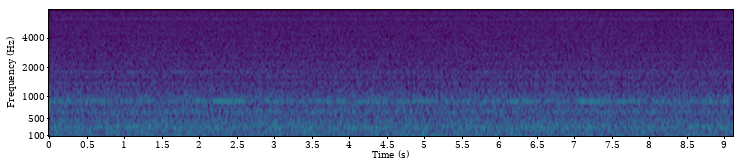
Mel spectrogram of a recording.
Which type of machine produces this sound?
fan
